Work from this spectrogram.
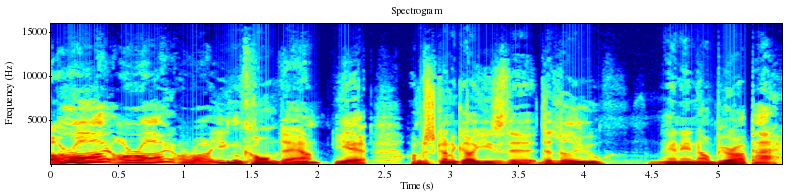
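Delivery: put-on Australian accent. Retelling a friend who keeps up a fake act: imitating an australian accent. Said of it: "he starts talking to her in the Australian accent".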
